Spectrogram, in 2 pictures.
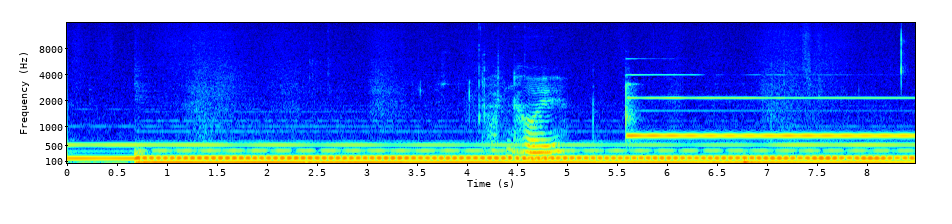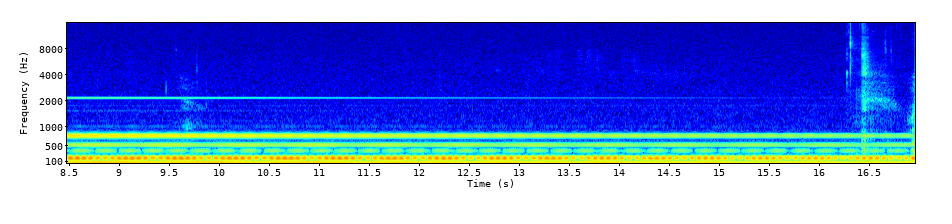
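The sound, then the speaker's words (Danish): Singing bowls ring out: the middle bowl is struck and hums steadily, then the deep bowl joins about five seconds later, their long, pure tones overlapping and gently wavering as they blend. “det, der sker, når man hører flere skåle spille på én gang, så begynder de jo at blande sig med hinanden, og der begynder at blive dannet nye frekvenser.”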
